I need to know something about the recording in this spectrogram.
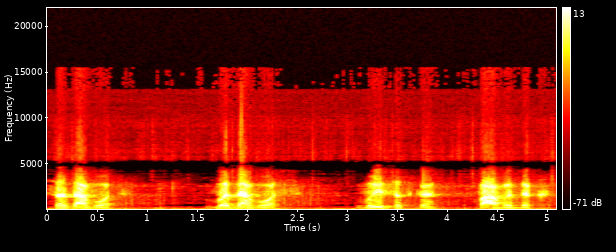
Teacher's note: на месте «а» и «о» произносится редуцированный, то есть полуглухой, неясный звук, похожий на «ы» – «садовод», «водовоз», «высадка», «паводок».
